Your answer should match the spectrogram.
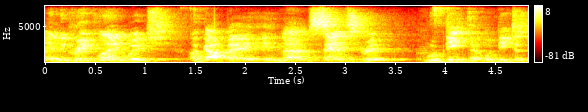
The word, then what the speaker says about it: agape: The last word, and the reason I'm telling you all this in the first place, is agape. Say it with me. Agape. Well, let's say it like a fun way, like agape.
